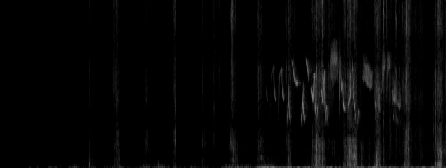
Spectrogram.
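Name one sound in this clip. Footsteps crunch on a gravel trail.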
